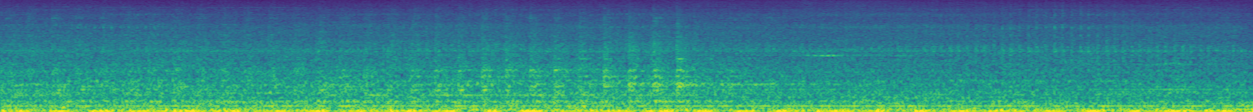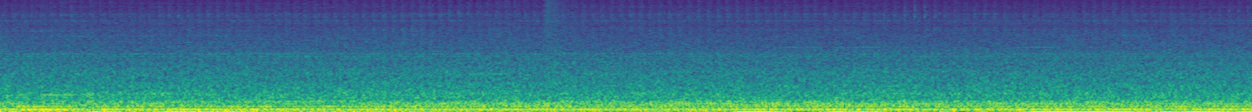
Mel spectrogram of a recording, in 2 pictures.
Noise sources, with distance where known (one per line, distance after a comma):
hoe ram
